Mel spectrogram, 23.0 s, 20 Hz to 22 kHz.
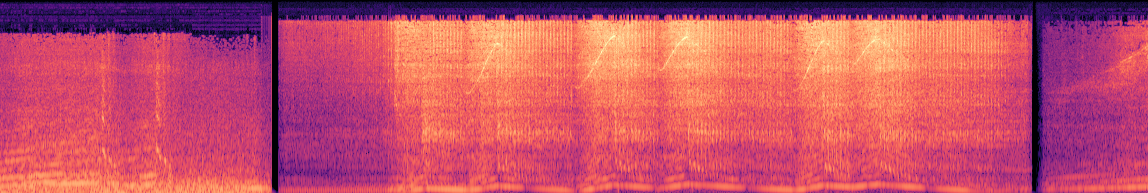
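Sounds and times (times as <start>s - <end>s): car engine revving: 4.9s - 22.9s.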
